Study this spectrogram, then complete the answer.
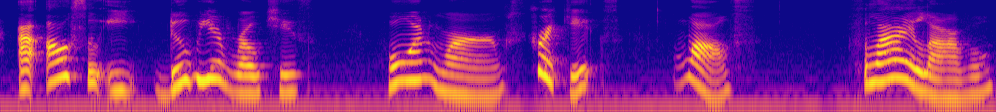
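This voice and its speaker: A woman puts on a character voice. She talks at a very slow pace, with long, frequent pauses. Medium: read story.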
